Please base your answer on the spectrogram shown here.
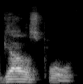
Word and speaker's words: Gallows Pole: Gallows Pole yeah yeah but I think leadbelly's pronounced at gallus poll it's that sort of Southern okay cool but maybe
